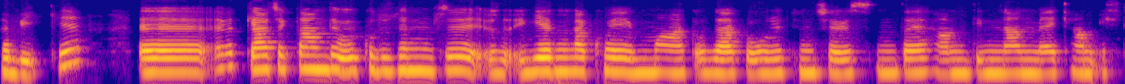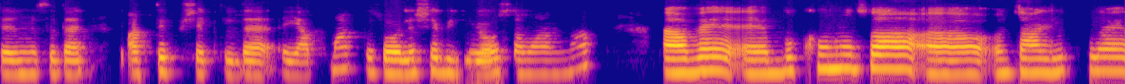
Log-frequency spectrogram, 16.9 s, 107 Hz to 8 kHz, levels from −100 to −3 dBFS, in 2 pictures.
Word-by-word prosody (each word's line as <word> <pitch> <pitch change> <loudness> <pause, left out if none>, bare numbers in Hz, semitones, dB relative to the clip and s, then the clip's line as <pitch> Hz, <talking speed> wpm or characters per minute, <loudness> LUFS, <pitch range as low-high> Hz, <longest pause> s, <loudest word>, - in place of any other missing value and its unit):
Tabii 180 -3 -2
ki. 305 - -2 0.4
Eee, 200 -1 +4
evet, 260 +3 -7
gerçekten 235 0 0
de 225 - +2
uyku 205 +1 0
düzenimizi, 220 0 -2
eee, 190 -3 -3
yerine 210 0 +2
koymak, 195 -1 -2
özellikle 190 0 -1
o 190 +1 -1
rutin 195 0 -5
içerisinde 195 +1 -4
hem 190 0 -6
dinlenmek 190 0 -4
hem 190 -1 -5
işlerimizi 185 -1 -4
de 180 -1 -1 0.3
aktif 205 +3 -3
bir - - -27
şekilde 180 -2 -4
yapmak 175 +8 -8 0.2
zorlaşabiliyor 190 0 +1
zamanla. 190 +6 -9 0.5
Aaa, 195 0 +8
ve, 215 - +4
eee, 185 -3 +1
bu 210 +2 -4
konuda, 240 0 +3 0.3
aaa, 185 0 +3
özellikle, 205 +2 -2
195 Hz, 115 wpm, -21 LUFS, 185-210 Hz, 0.5 s, Aaa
